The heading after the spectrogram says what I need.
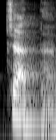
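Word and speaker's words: חטא: Hay un término que se pronuncia así, chata, ¿no?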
